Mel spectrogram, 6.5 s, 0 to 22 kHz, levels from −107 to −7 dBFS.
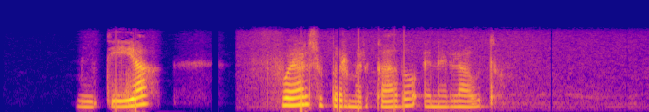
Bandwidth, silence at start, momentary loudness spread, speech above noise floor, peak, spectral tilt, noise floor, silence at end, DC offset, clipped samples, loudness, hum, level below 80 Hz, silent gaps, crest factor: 7.8 kHz; 0.75 s; 17 LU; 69 dB; -2 dBFS; -6 dB/octave; -89 dBFS; 1.55 s; under 0.1%; under 0.1%; -21 LUFS; none; -58 dBFS; 2.12-2.18 s; 20 dB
